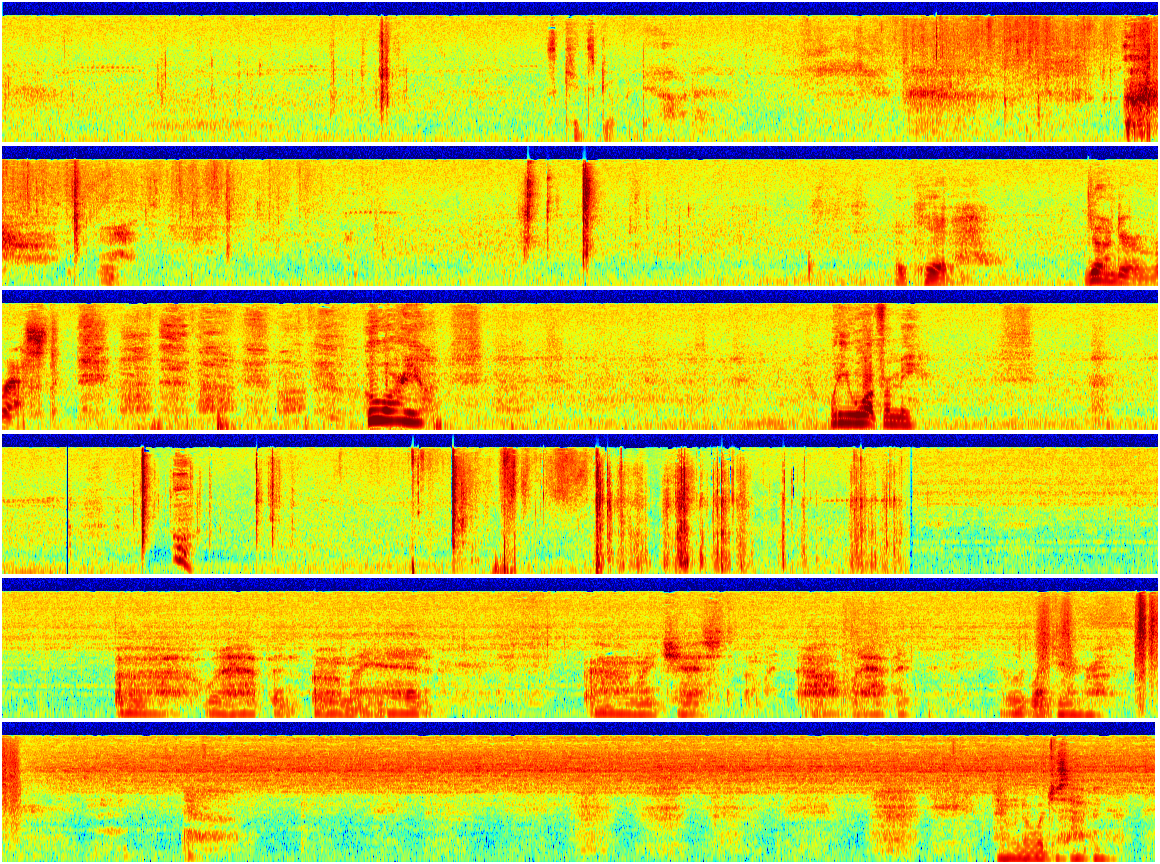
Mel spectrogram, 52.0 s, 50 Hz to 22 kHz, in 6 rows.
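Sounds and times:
steady hiss: 0:00.0 - 0:52.0
person breathing heavily: 0:04.9 - 0:10.5, 0:14.8 - 0:16.4, 0:17.8 - 0:23.5, 0:24.3 - 0:27.0, 0:37.9 - 0:38.9, 0:40.5 - 0:42.2, 0:42.8 - 0:52.0.

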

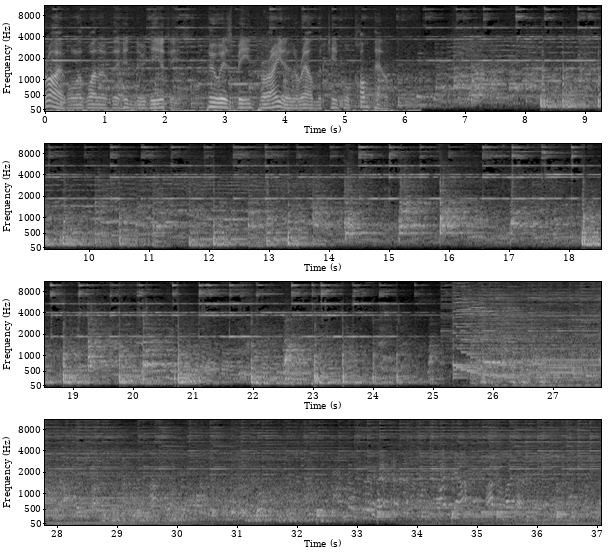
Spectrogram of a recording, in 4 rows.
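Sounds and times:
procession music: 0:00.0 - 0:06.3, 0:25.4 - 0:37.0.

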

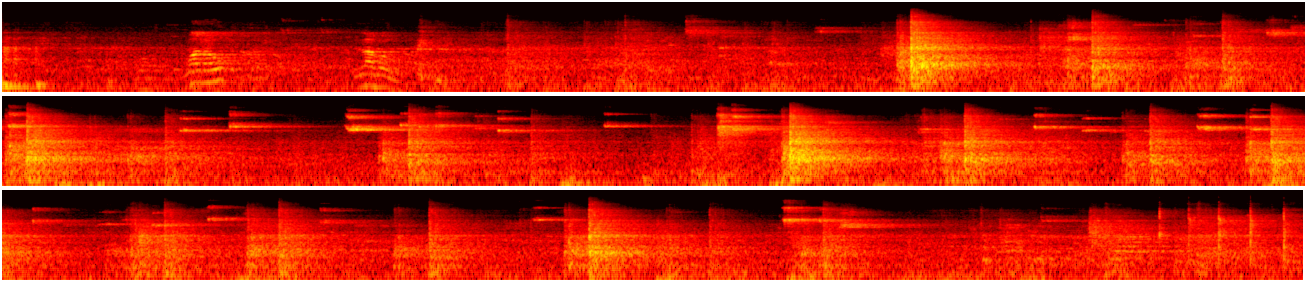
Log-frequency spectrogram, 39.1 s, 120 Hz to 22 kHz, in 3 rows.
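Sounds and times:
shoes squeaking on court: 0:02.7 - 0:03.6, 0:05.0 - 0:09.4, 0:10.2 - 0:39.0
ball hitting court walls: 0:08.8 - 0:15.2, 0:16.6 - 0:34.9
racket hitting ball: 0:08.9 - 0:09.9, 0:19.9 - 0:21.8, 0:22.4 - 0:23.3.

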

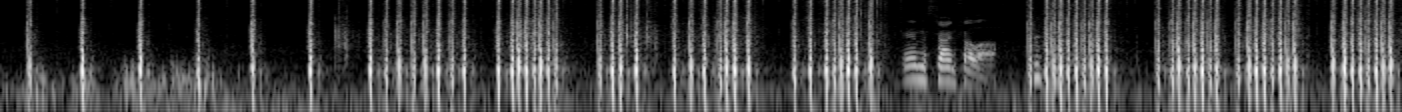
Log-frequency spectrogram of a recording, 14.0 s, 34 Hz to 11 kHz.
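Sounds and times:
paintball marker firing: 0:00.0 - 0:09.0, 0:10.2 - 0:14.0.

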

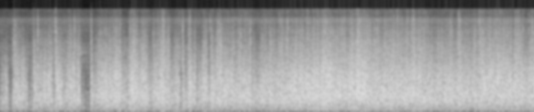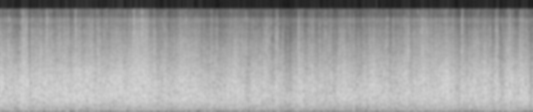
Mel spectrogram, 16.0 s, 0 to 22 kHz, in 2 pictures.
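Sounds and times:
train running noise: 0:00.0 - 0:16.0
wind rushing over microphone: 0:00.0 - 0:16.0.

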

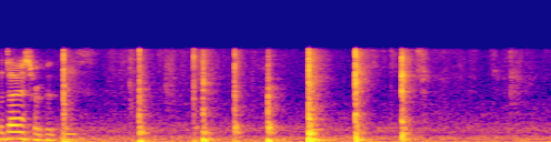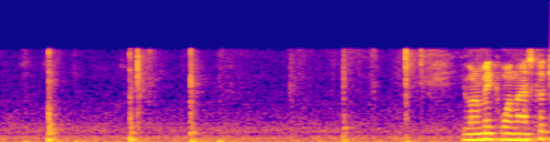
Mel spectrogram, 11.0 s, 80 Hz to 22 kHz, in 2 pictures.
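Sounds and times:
hands slapping countertop: 0:05.8 - 0:09.8.

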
